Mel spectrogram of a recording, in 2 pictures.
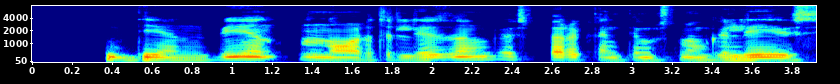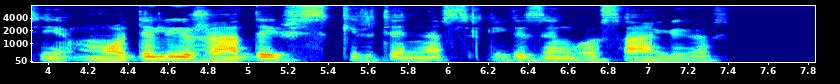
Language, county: Lithuanian, Tauragė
